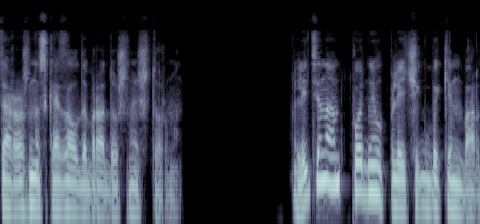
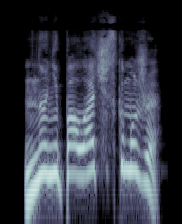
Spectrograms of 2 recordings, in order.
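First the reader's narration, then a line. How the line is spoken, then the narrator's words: Heated exclamation. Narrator (Russian): запальчиво воскликнул Митя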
